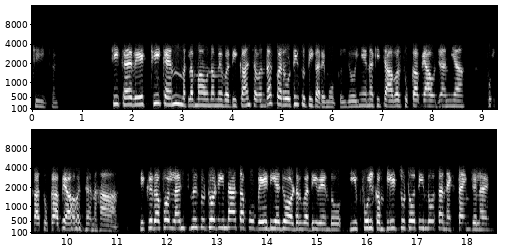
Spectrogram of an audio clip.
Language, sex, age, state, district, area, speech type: Sindhi, female, 60+, Uttar Pradesh, Lucknow, urban, conversation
